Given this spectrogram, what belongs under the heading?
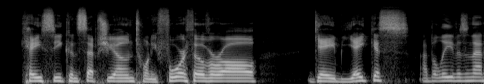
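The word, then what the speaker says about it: Jacas: and Dane Brugler and they were pronouncing it like Yakus kind of. Yakus Yakus.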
